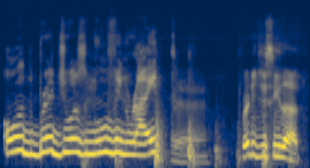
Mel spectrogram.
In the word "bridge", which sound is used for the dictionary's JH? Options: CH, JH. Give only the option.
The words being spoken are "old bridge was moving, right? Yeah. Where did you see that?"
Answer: JH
